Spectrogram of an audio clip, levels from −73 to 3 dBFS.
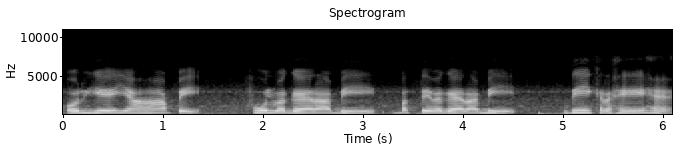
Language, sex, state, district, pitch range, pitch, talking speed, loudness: Hindi, male, Haryana, Charkhi Dadri, 240-260 Hz, 245 Hz, 130 wpm, -14 LUFS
